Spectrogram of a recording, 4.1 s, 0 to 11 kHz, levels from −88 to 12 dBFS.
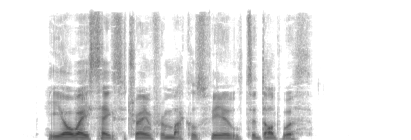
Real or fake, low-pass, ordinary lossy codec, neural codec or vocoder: real; 9.9 kHz; AAC, 48 kbps; none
